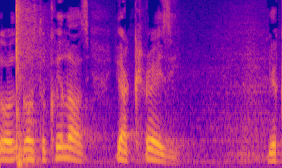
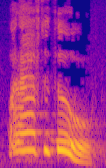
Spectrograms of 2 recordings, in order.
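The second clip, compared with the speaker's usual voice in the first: higher, pleading what I have to do; desperate question; 10 semitones higher than usual. Retold or imitated. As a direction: cry out for an answer.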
